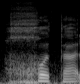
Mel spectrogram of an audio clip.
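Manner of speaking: "J" as khota, from the throat; guttural Spanish jota. Shown as a demonstration. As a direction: rasp the start of "J" as in khota. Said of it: "très guttural".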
